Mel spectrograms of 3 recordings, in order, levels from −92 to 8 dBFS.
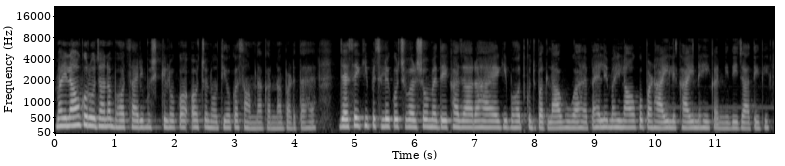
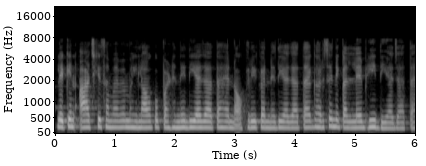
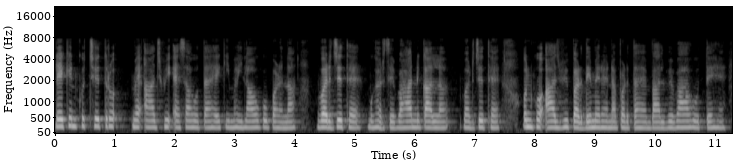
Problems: background sounds at intervals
